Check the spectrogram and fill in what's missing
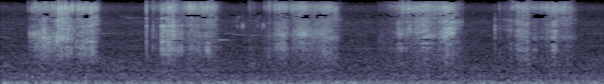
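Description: Long nails scratch and rub across a large, solid outdoor concrete ledge in repeated gritty strokes. Each stroke is a bright, hissy rasp over a steady low rumble that fills the gaps between them.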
